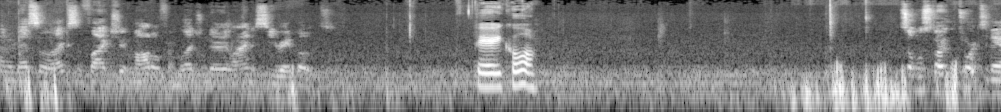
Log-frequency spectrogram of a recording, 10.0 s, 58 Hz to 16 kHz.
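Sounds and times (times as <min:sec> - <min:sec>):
wind buffeting microphone: 0:00.0 - 0:04.5, 0:06.3 - 0:10.0
outdoor background noise: 0:00.0 - 0:10.0.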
